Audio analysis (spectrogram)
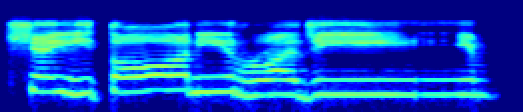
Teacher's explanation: شیطا، الف خنجریہ ہے، اس طریقے سے کھڑا زبر ہے، اس کو 2 حرکات کھینچیں گے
